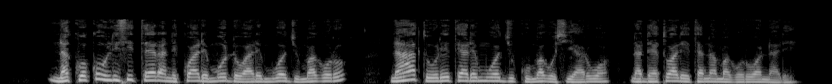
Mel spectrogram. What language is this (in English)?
Kikuyu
